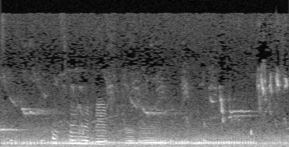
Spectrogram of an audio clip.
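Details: Mass spawning of common frogs in a pond, over a hundred animals producing a low, continuous purring croak chorus, overlaid by bright bird whistles and a brief voice-like sound near the start.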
